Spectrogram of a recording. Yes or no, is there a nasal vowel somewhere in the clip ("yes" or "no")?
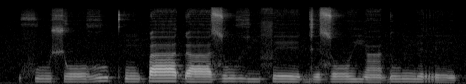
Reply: yes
